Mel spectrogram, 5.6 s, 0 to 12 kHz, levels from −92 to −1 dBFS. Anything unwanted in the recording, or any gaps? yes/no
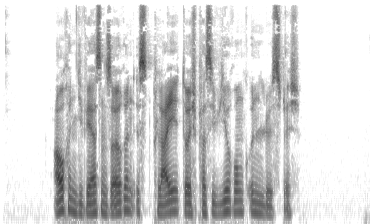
no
